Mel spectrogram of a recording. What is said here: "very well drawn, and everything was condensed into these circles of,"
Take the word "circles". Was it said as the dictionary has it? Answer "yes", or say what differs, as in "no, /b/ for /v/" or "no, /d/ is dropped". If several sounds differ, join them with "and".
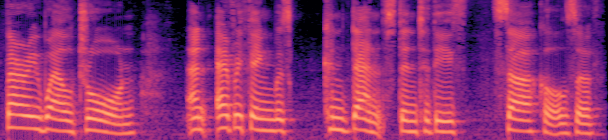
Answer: yes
